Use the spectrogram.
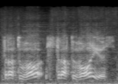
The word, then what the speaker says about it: Stratovarius: Stradivarius? Well, in Swedish, it's Stratovarius, but I don't know, Stradivarius, Stratovarius, it's like some sort of word joke between, you know, the violin and a Stratocaster.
